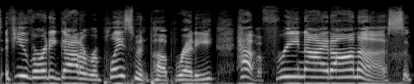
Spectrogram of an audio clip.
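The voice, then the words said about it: Cheesy radio DJ voice. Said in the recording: “read another way with a radio DJ voice”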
